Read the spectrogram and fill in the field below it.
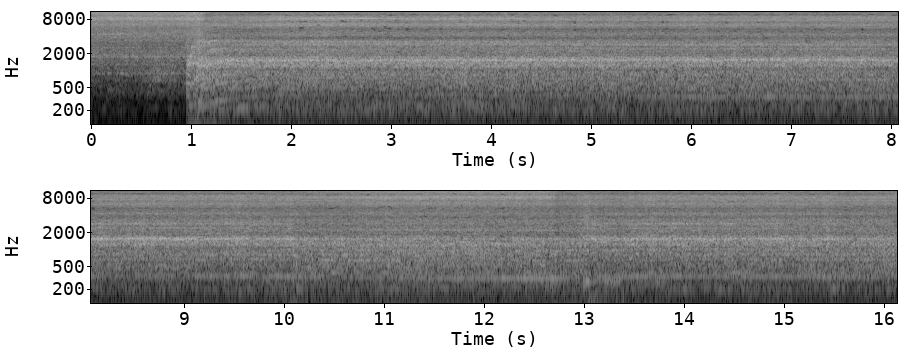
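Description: A wet vacuum switches on and roars steadily as it sucks at a drain.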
